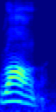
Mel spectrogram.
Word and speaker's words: wrong: 자, wrong 할 때 혀가 윗니에서 떨어져야 돼요. 다시 해보세요. wrong. 자가 진단을 자꾸 해보세요. 저랑 같이. wrong.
